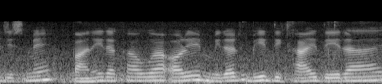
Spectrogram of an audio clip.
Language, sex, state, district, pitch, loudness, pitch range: Hindi, male, Bihar, Darbhanga, 170 Hz, -15 LUFS, 155-180 Hz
